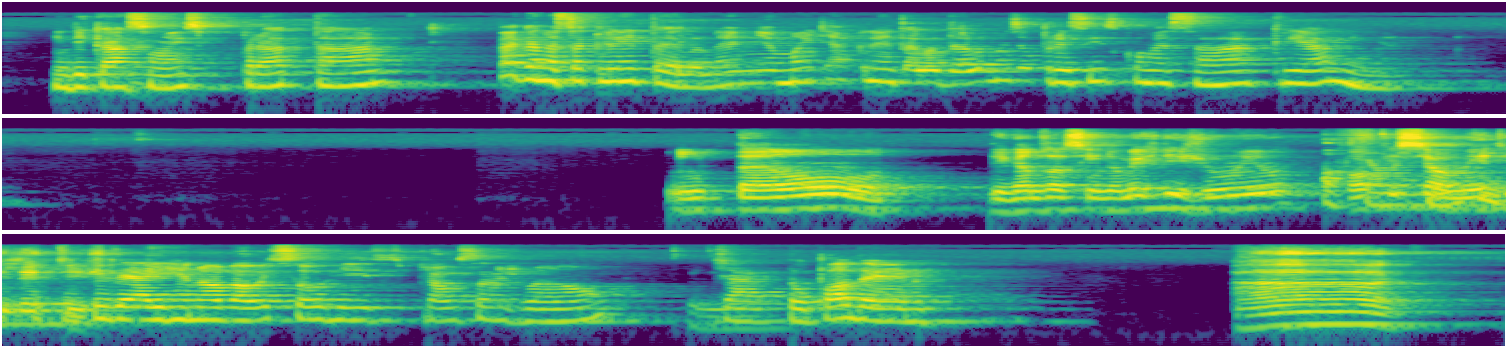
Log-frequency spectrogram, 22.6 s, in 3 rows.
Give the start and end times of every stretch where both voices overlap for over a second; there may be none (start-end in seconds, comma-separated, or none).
14.2-15.7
